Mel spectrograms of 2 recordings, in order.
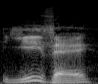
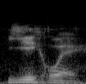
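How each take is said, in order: First: The middle consonant is a V sound. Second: The middle consonant is a W sound. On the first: The speaker calls it wrong. "rather than" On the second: The speaker calls it right. "it would be"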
